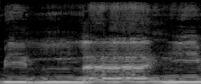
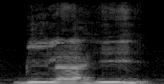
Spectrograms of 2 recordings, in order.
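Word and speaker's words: بِاللّٰهِ: A'udzu billahi perlu ditekankan tasdidnya atau syiddahnya. Sebab karena pengaruh dialek, sebagian kita ada yang membacanya bilahi, bukan billahi, tapi bilahi. Dan itu kesalahannya juga termasuk fatal, karena menghilangkan satu huruf sebenarnya.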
